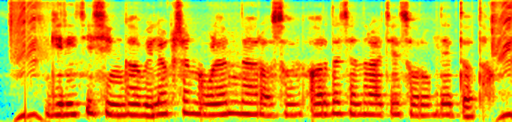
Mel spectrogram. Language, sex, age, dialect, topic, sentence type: Marathi, female, 31-35, Southern Konkan, agriculture, statement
